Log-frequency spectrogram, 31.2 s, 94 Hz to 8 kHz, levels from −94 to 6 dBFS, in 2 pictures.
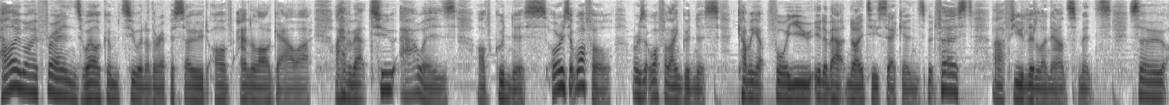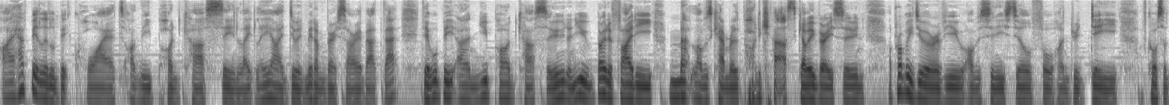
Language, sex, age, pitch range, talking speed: English, male, 30-49, 95-115 Hz, 175 wpm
